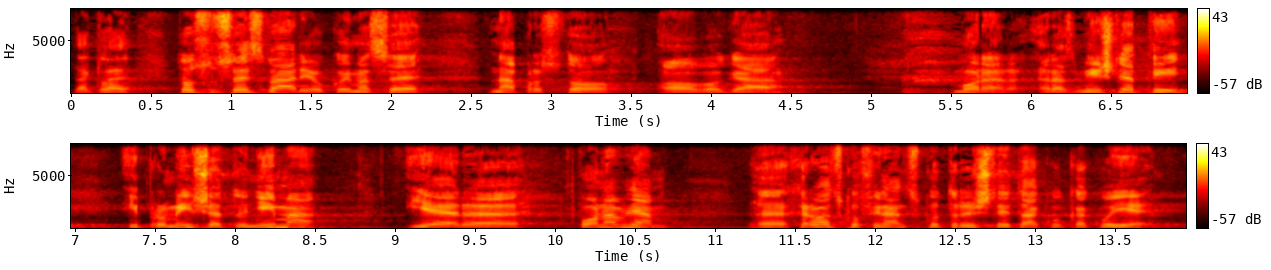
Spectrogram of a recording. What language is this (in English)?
Croatian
